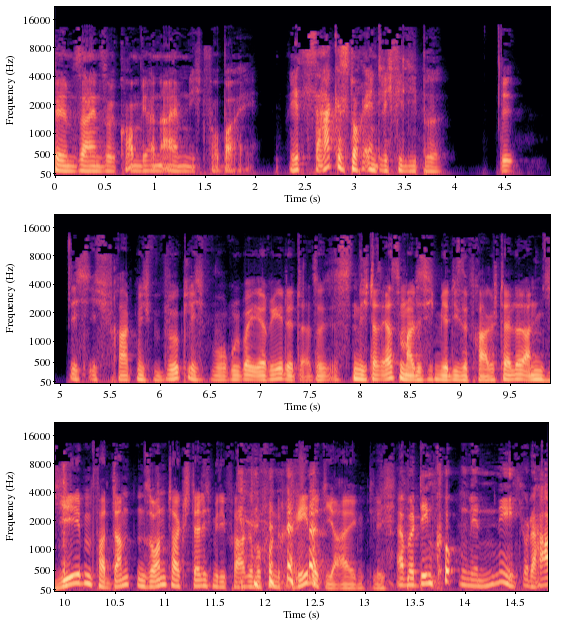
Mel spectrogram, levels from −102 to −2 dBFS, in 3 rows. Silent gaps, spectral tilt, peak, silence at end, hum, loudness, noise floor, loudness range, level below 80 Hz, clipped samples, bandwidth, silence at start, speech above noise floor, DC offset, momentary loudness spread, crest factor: none; -6 dB/octave; -2 dBFS; 0 s; none; -19 LUFS; -57 dBFS; 6 LU; -42 dBFS; under 0.1%; 13.5 kHz; 0 s; 39 dB; under 0.1%; 12 LU; 18 dB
